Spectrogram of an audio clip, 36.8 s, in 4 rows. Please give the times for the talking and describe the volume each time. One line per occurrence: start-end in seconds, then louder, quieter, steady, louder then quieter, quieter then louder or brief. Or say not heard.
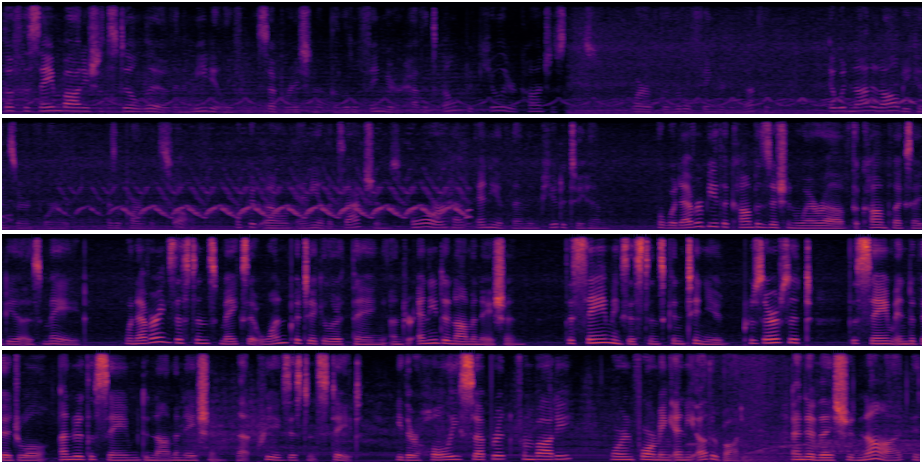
0.0-36.7 louder.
